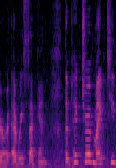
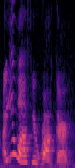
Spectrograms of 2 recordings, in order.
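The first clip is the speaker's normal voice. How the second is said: louder, scoffing cry; exasperated cry; 4 semitones higher, 7 dB louder than usual. A narrator's reading. Candy maker scolding the boy, a loud scoffing cry. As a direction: scoff at the crazy idea. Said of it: "cried Mister Wonka".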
